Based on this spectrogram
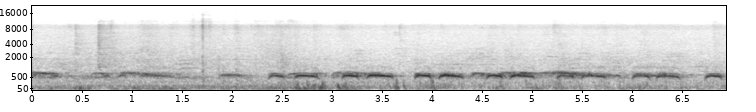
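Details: Kept spotted dove delivering low mellow coos in an uneven series, quieter at first and then louder arched double notes, with faint thuds and small background noises.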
